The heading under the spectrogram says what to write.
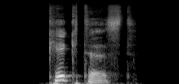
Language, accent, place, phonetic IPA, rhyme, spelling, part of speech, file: German, Germany, Berlin, [ˈkɪktəst], -ɪktəst, kicktest, verb, De-kicktest.ogg
- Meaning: inflection of kicken: 1. second-person singular preterite 2. second-person singular subjunctive II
